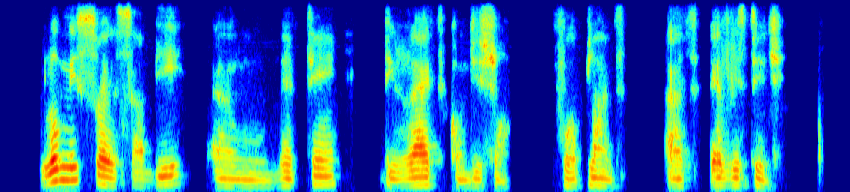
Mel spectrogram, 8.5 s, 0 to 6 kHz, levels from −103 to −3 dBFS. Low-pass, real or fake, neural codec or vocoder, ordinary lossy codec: 5.4 kHz; fake; codec, 24 kHz, 6 kbps, HILCodec; Opus, 64 kbps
